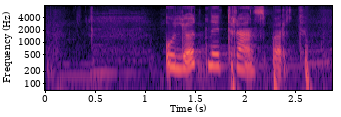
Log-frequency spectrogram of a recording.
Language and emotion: Russian, neutral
